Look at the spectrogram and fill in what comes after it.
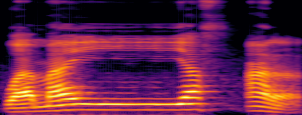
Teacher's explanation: Jadi nunnya tidak terbaca, dia akan masuk kepada huruf ya. Nah, ini namanya idgham bi gunnah.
